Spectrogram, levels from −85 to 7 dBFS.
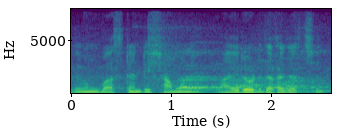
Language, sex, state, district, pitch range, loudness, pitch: Bengali, male, West Bengal, Cooch Behar, 135-145 Hz, -17 LUFS, 140 Hz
